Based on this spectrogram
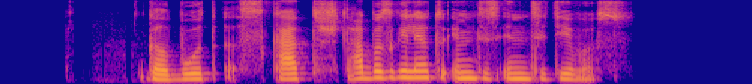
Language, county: Lithuanian, Klaipėda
